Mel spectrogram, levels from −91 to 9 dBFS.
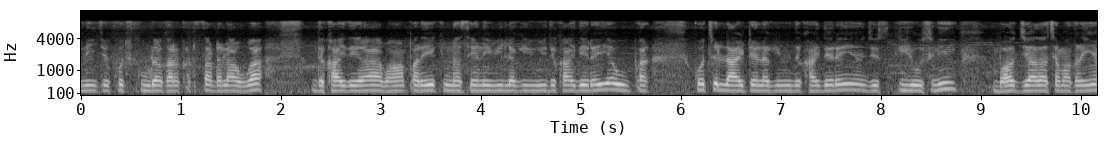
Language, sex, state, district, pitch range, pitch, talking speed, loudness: Hindi, male, Chhattisgarh, Bilaspur, 165-175 Hz, 170 Hz, 225 wpm, -19 LUFS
